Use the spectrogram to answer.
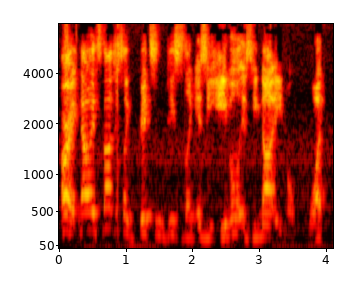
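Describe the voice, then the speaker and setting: A man's voice: a little high, very animated, a little fast, background noise. A man playing a tabletop game, pressing the game master with insistent questions. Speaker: player.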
